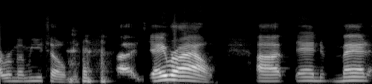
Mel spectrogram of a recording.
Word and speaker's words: Rao: Rhymes with cow. I remember you told me. Jay Rao.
